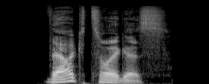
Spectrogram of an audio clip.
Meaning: genitive singular of Werkzeug
- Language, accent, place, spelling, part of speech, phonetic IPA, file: German, Germany, Berlin, Werkzeuges, noun, [ˈvɛʁkˌt͡sɔɪ̯ɡəs], De-Werkzeuges.ogg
